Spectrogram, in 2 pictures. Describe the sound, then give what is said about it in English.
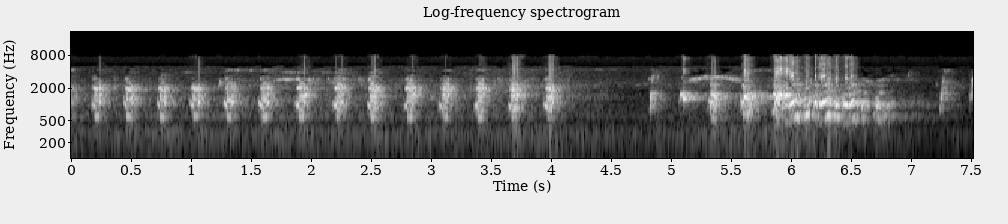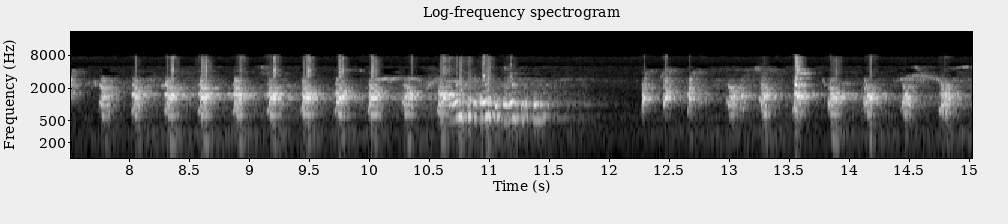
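Wild turkey gobbler cutting calls: long runs of rapid, sharp, cluck-like notes in a steady driving rhythm, broken twice by louder, rolling gobbling bursts before the clipped notes resume. No voices are heard. “Okay, let me pause that real quick. You heard that? Just that's where you start getting that cutting. Cutting is very similar to clucks.”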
